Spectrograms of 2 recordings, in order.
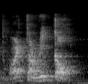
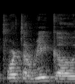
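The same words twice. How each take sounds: First: It is said in a Spanish accent. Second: It is said in a plain American accent.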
